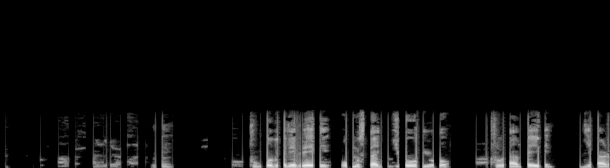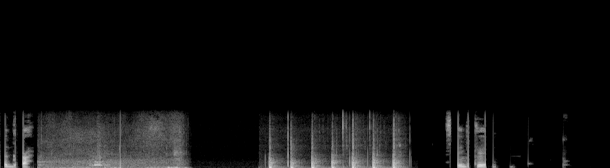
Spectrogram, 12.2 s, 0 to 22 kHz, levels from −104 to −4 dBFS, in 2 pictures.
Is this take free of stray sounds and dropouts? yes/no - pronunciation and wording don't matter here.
no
